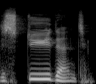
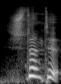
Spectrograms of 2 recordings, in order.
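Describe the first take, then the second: First: The first vowel is long and strong. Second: The first vowel is short and weak. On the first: The speaker calls it right. "이걸 좀 강하게 해야지" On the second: The speaker calls it wrong. "student 이러면 안 되고요"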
